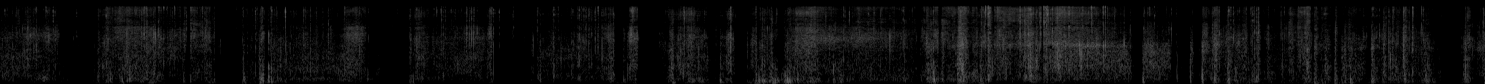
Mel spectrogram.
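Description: Fingertips bend and crinkle a folded sheet of thin white tissue paper. The result is a dense, bright, crackly rustle, almost all in the high range with very little low end, broken by several brief silent pauses over the clip.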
